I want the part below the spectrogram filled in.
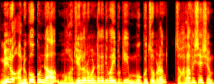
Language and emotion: Telugu, surprised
